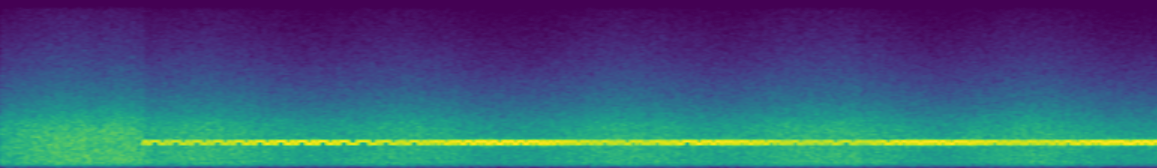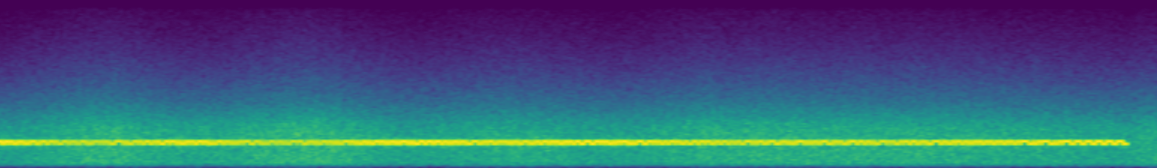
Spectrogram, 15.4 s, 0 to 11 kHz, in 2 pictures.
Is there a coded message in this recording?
Yes: NAVTEX (SITOR-B), 100 baud, 170 Hz shift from 0.9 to 15.2 s, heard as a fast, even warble, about 1700 Hz centre, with radio static. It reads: ZCZC ZL76 FORECAST: WIND SW 5 TO 6. SEA VERY ROUGH. VIS MODERATE. NNNN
